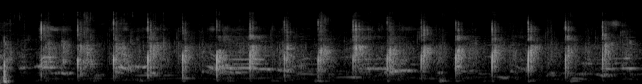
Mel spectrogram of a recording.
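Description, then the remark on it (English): An audience claps hands together in a steady, rhythmic beat, roughly two claps per second, with voices faintly audible underneath throughout, clapping to give God praise after a prayer. “Oh, one more time, could somebody clap your hands and give God praise?”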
